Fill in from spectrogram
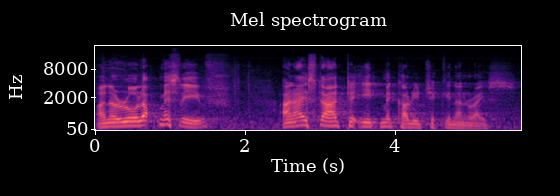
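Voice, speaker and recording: A man delivers an unhurried religious lecture, his pitch rising and falling widely as he drives points home. He repeats key phrases for emphasis. The sound carries a long reverb, like a large hall. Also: expressive, a bit bright. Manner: emphatic, repeats phrases, recites Arabic verses. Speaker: Islamic lecturer.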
